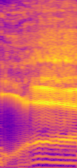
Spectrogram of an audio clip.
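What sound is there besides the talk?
burp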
